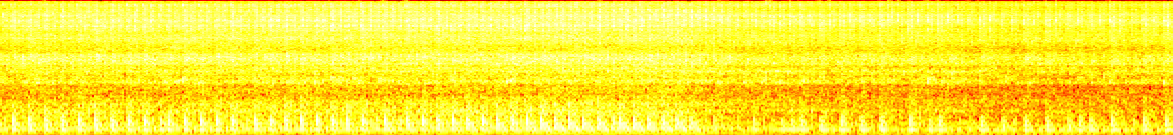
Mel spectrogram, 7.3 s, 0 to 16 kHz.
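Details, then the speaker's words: Honda Supra motorcycle fouling spark plugs with black smoke, cheap replacement carburetor; idle screw at about 1.5 turns with air closed: uneven, lumpy idle that sags, nearly dies and stumbles back; running rich. "Tapi naik RPM nya nggak langsung konstan, nggak bisa nger gitu ya. Masih deret ya."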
